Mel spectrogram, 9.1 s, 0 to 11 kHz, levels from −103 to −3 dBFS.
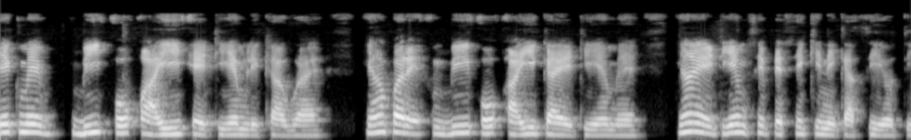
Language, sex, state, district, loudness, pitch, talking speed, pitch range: Hindi, male, Bihar, Saran, -16 LUFS, 155 Hz, 145 wpm, 135-180 Hz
